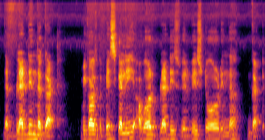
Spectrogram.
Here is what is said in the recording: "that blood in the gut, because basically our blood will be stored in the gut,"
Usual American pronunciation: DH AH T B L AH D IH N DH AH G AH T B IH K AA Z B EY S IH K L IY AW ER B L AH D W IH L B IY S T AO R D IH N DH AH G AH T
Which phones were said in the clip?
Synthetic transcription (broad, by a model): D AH T B L AH D IH N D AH G AH T B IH K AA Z B EY S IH K L IY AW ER B L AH D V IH L B IY S T AO R D IH N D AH G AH T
